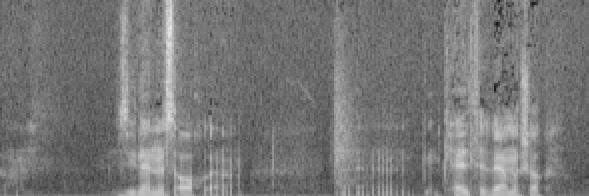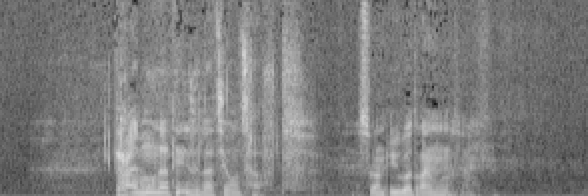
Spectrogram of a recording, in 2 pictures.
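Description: A man asks questions calmly.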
